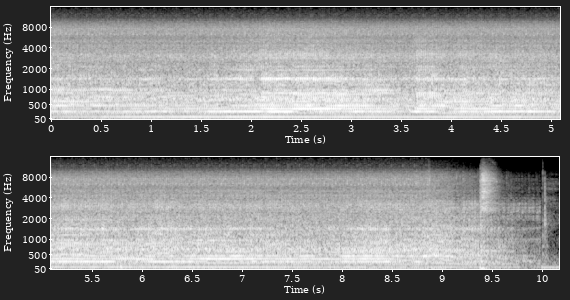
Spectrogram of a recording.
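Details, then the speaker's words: Honda engine; the noise, thought to come from the timing belt, happens only early in the morning and stops once warm. Faint thin rubbing whine over the idle that tracks engine speed and stops with the serpentine belt off; points to the belt drive rather than the timing. "Okay, you hear that? It sounds like it's rubbing somewhere."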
